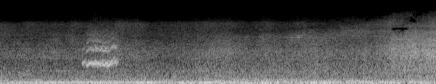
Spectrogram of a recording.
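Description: Airplane sound effect: a steady engine noise, heavy in the low end, with a short higher tone about a second in.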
